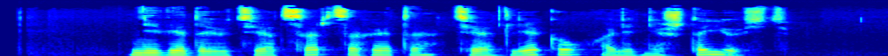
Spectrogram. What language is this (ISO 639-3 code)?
bel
